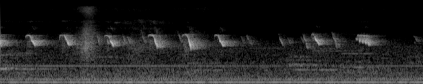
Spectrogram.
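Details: Aseel chicks in a brooder giving clear, high, downward-slurred peeps, repeated roughly three times a second in a steady series over a low constant hum.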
